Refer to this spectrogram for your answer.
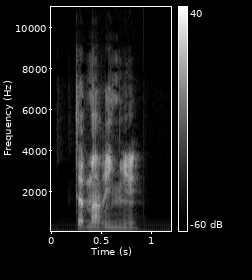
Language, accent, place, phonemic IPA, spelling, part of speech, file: French, France, Lyon, /ta.ma.ʁi.nje/, tamarinier, noun, LL-Q150 (fra)-tamarinier.wav
- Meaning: tamarind (tree)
